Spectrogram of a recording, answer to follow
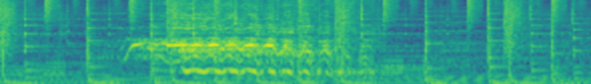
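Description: A horse whinnying once, beginning about a second in with a sharp rise and then quavering for about two seconds, over background music with a steady beat.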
